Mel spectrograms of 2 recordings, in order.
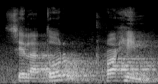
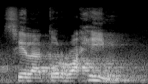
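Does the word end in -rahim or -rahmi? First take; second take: rahim; rahim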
